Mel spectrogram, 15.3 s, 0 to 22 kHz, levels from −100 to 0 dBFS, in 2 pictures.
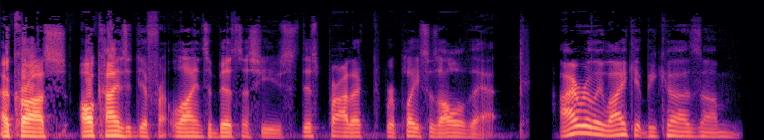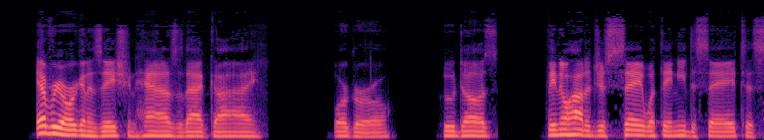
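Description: Speech here, and right at the start there's microphone overload: the peaks from 0.05 to 0.33 s and 0.85 to 1.15 s are flattened and crackly, running about 5 dB and then about 4 dB past the converter's limit with a few percent of samples clipped, likely from the input gain being set too hot. You then hear the microphone volume stepped down in sudden drops at 0.25 s (about 3 dB), 1.26 s (about 6 dB) and 2.28 s (about 2 dB), each cutting voice and background together.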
